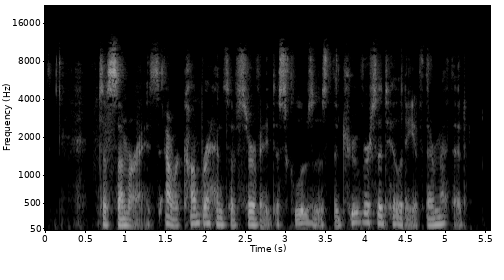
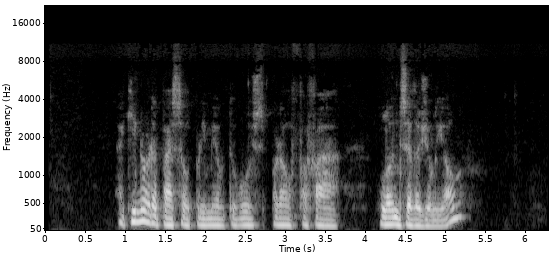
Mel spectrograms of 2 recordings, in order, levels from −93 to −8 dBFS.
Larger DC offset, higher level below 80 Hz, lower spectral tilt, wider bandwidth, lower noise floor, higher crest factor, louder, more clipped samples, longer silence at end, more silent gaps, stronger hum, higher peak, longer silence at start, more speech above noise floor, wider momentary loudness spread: neither; second, -78 dBFS vs -52 dBFS; second, -3.5 dB/octave vs -8.5 dB/octave; first, 13 kHz vs 10.5 kHz; second, -68 dBFS vs -73 dBFS; first, 24 dB vs 18 dB; second, -44 LUFS vs -26 LUFS; neither; second, 0.3 s vs 1.05 s; neither; neither; second, -22 dBFS vs -8 dBFS; second, 0.15 s vs 0.9 s; second, 23 dB vs 49 dB; first, 14 LU vs 9 LU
